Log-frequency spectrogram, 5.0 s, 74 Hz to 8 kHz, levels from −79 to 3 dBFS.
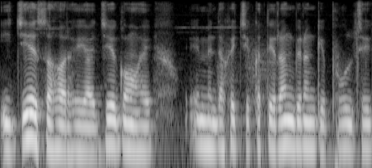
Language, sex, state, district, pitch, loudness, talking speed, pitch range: Maithili, male, Bihar, Madhepura, 130 Hz, -16 LUFS, 205 wpm, 125-140 Hz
